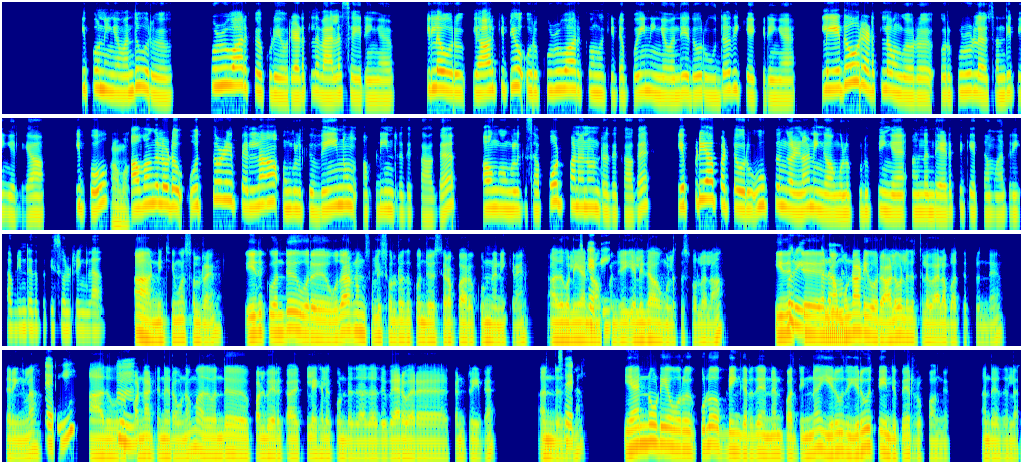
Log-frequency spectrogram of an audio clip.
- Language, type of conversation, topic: Tamil, podcast, குழுவில் ஒத்துழைப்பை நீங்கள் எப்படிப் ஊக்குவிக்கிறீர்கள்?
- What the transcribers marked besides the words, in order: in English: "சப்போட்"; in English: "கண்ட்ரில"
